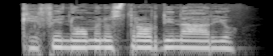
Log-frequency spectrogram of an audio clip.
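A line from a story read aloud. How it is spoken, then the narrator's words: Exclaimed. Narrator (Italian): esclamò il professore di ornitologia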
